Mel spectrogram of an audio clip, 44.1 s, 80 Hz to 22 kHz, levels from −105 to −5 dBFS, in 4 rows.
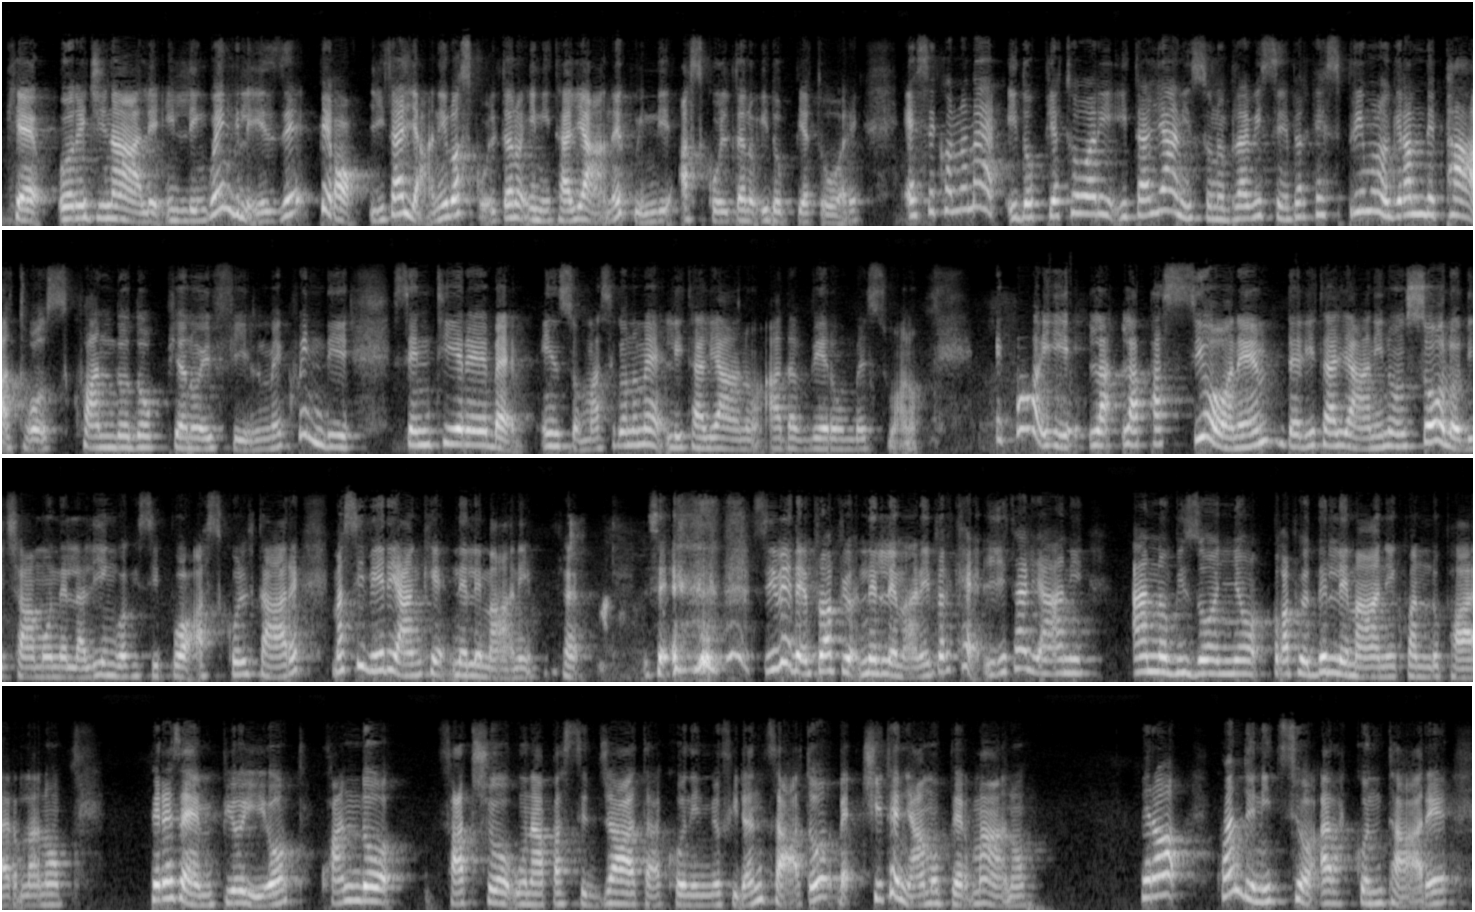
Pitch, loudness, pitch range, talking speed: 230 Hz, -27 LUFS, 185-270 Hz, 145 wpm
